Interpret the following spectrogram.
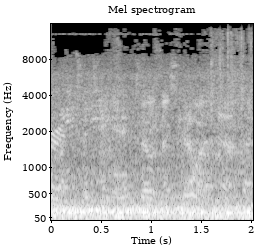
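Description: Steady low rumble of an airport terminal gate area, with indistinct voices in the background.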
